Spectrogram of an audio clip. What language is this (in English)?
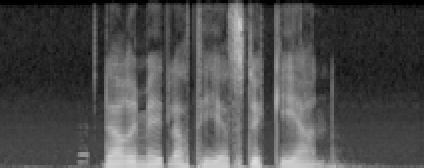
Norwegian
